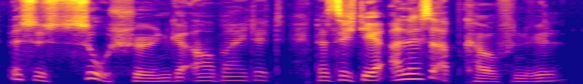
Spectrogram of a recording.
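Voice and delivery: the queen, charmed, wants to buy it all; lightly voiced delighted queen. A narrator's reading. Queen to the servant, lightly voiced delight.

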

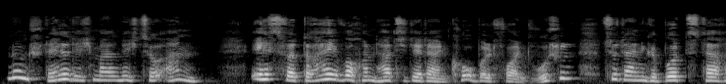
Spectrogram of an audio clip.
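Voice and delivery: high, brisk bird voice; high bird voice, coaxing; chiding little bird. Acted. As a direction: tell the gnome to stop fussing. Bird scolds the gnome.

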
